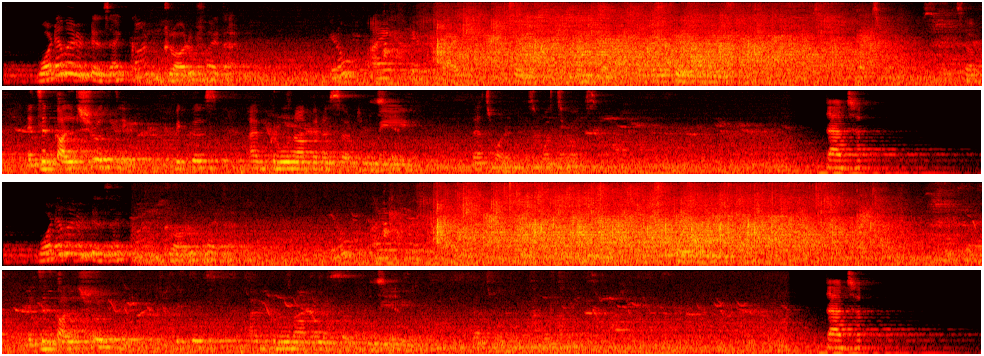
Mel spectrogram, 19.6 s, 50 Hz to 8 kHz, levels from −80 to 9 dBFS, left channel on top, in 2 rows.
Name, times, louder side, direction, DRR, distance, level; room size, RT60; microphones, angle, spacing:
voice 1, 0.3-2.4 3.3-8.2 8.5-9.8 10.0-11.2 11.5-11.9 12.2-14.0 14.5-15.7, left 2 dB, 75° left, 5 dB, 1.2 m, -31 dB
sound 1, 1.3-17.7, right 1 dB, 85° right, 1.3 m, -35 dB
Applause, 3.9-10.2, right 2 dB, 20° right, 0.9 m, -25 dB
voice 2, 13.5-13.8 18.0-18.4, right 1 dB, ahead, 8 dB, 0.3 m, -31 dB
22.0 x 8.6 x 3.1 m, 2.8 s
head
